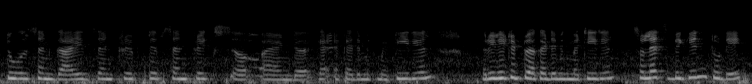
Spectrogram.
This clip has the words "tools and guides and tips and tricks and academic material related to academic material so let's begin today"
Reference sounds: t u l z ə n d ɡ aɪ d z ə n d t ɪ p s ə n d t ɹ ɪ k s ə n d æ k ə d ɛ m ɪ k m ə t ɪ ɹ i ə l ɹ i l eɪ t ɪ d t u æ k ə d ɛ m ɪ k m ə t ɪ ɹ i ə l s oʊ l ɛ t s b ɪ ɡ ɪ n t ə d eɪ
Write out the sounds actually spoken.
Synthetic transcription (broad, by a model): t u l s ə n d ɡ aɪ d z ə n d t ɪ p s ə n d t ɹ ɪ k s ə n d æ k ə d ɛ m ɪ k m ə t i ɹ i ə l ɹ i l eɪ t ɪ d t u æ k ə d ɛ m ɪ k m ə t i ɹ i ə l s oʊ l ɛ t s b ɪ ɡ ɪ n t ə d eɪ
